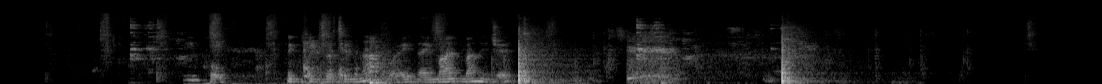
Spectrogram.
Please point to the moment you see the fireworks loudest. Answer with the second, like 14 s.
8 s.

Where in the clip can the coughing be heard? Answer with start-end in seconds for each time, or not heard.
2.2-3.8, 6.2-6.9.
